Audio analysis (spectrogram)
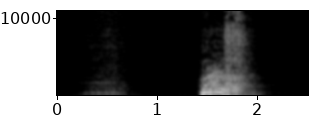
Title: more wet sneezes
